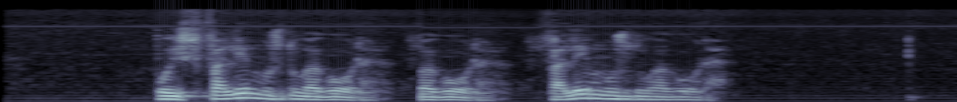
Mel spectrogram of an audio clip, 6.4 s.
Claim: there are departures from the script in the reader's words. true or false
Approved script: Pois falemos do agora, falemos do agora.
true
